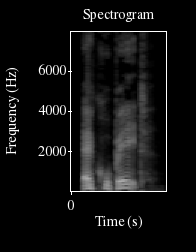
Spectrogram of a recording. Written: akrobat

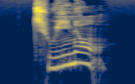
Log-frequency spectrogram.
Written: tweenår

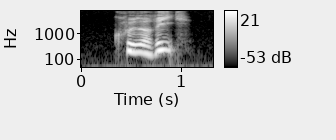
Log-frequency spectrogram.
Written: krydderi

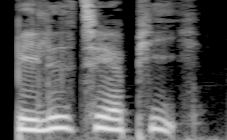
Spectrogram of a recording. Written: billedterapi

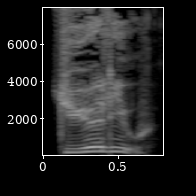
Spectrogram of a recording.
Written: dyreliv

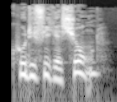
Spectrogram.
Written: kodifikation

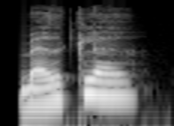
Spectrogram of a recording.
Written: MADGLAD

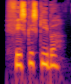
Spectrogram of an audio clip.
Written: fiskeskipper

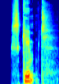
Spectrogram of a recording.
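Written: skæmt

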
